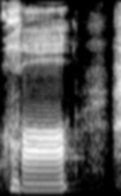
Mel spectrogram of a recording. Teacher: گلے کے شروع سے 1 الف جتنا لمبا کیا جائے اس کو، خا۔ ہا، گلے کے درمیان سے رگڑ کھا کر، خا، گلے کے شروع سے آواز تھوڑی سی موٹی۔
